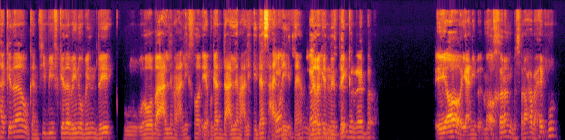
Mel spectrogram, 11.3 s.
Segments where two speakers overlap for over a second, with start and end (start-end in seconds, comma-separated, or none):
5.5-7.1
